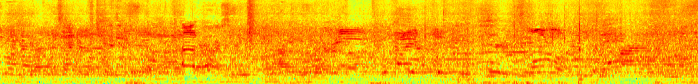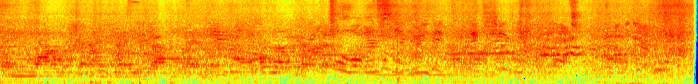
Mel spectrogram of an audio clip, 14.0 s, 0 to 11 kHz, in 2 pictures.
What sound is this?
Part1 of a beer transaction at Coney Island stadium.
baseball, beer, stadium, transaction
